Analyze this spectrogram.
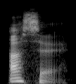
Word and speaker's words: hace: or it does, is hace. It's like the infinitive hacer, but with the R removed from the end and with the stress on the first syllable instead of the second syllable.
